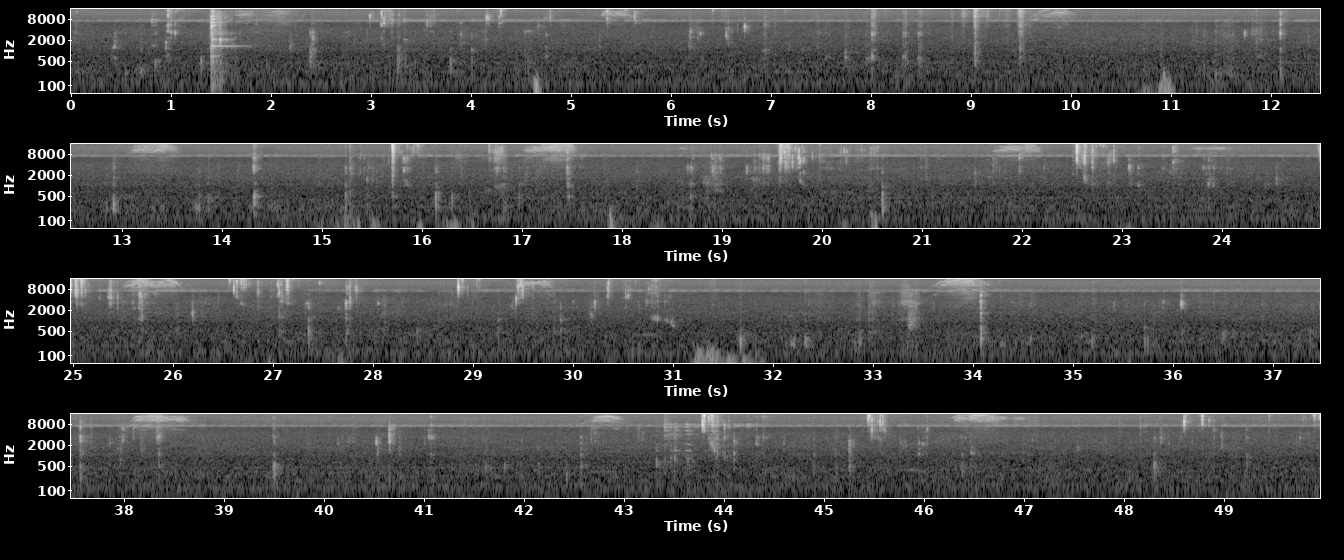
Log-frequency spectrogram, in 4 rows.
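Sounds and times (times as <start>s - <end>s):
biscuit crunching while chewing: 2.0s - 10.1s, 15.2s - 38.6s, 43.4s - 46.8s, 47.5s - 49.9s.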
